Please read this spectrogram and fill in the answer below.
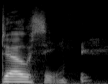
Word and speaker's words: Dosey: And Ben, he put in a pronunciation this week. So when you don't listen back later, it's Dosey.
